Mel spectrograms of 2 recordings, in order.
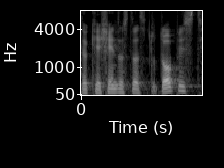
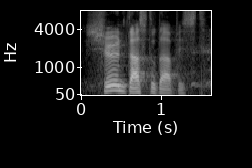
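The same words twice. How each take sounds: First: Said in the usual way. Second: Louder, emphatic welcome to the newcomer. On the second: Real, not acted. To David from Köln, louder emphatic welcome. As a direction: say it again with more volume, beaming.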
